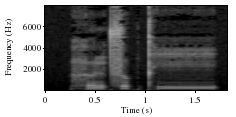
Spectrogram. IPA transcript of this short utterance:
h ɵ˨˩ n t͡s ʊ˥ k̚ t̪ʰ iː˨

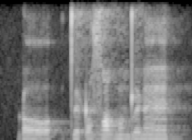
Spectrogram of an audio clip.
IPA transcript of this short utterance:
ɽ ɔ | t̪ ɛ ɖ u zˤ i ðˤ ũ d̪ ɛ ɽ ɛ̃

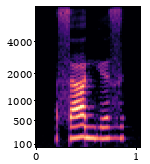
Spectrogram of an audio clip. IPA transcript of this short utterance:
s a nʲ ɛ z

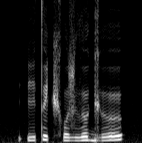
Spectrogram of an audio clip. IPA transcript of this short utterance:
ʔ i t̪ e t͡ʃʰ o z ð ɵ ɡʲ ɵː

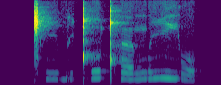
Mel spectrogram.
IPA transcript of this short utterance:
ǁʰ iː b i ǃʰ o ǃʰ œː ŋʷ iː j o

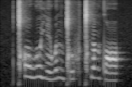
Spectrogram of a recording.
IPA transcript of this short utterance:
ǀʰ ɔ˦˨ w o˦˨ j e˨ w ə˦˨ ŋ ɡ͡ǀ o˦˨ f ǀʰ ɨ˦˨ ŋ tˤ ɑ˨

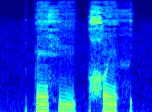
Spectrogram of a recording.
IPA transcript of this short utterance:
p ẽ h i | χʷ ĩ θ

